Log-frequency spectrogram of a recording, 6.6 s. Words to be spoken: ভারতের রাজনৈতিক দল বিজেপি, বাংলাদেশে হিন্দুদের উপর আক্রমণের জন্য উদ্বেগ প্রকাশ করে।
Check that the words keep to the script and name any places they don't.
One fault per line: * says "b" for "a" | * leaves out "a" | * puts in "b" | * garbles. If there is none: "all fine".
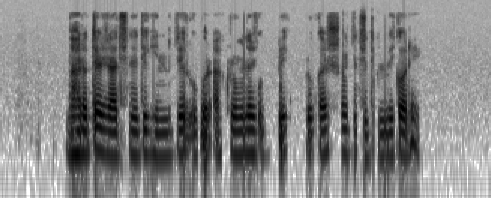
* leaves out "দল বিজেপি বাংলাদেশে"
* leaves out "জন্য"
* garbles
